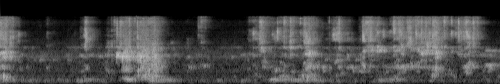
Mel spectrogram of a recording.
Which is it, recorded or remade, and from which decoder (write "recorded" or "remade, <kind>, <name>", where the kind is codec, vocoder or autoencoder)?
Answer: remade, vocoder, Vocos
